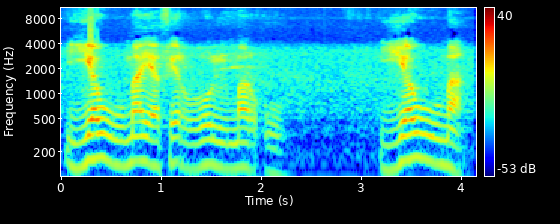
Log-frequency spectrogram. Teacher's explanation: اب یہ یا جو ہے زبان کے درمیان جب اوپر کے تالو سے لگے گا تو اس سے ادا ہوگا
